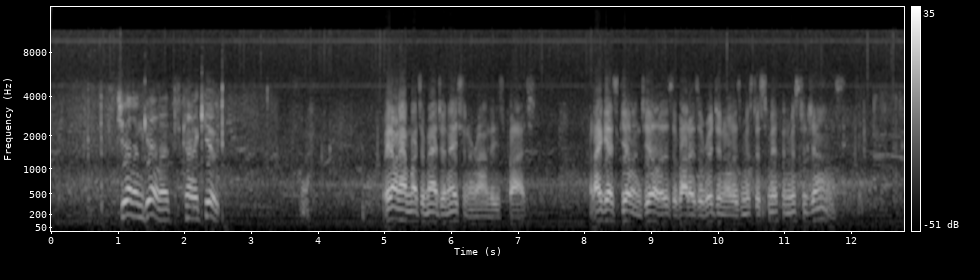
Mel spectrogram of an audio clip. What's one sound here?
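A man speaks calmly outdoors, heard through an old, slightly hissy microphone.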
